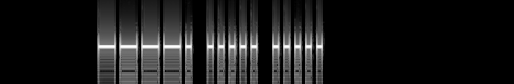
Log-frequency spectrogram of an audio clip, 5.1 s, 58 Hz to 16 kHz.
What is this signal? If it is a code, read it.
Morse code, heard as a keyed tone, about 22 wpm, 700 Hz. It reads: 955
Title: Numbers - 3-Digit 22wpm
